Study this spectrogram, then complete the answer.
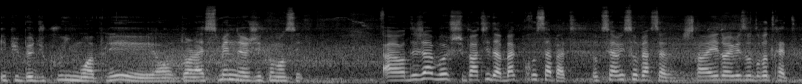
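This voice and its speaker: Over noticeable background noise, a woman talks at a very fast pace. Her voice sits at a medium pitch with fairly even intonation. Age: 20s. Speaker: garbage truck driver. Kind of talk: interview testimony. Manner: casual, halting.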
